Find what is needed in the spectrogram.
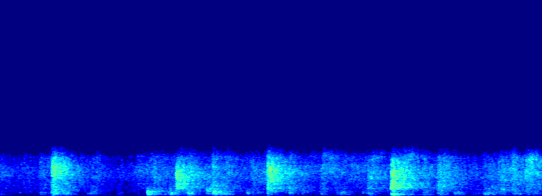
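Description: Gloved punches and kicks landing during kickboxing sparring: about five sharp thuds and slaps at irregular intervals, the loudest about three quarters of the way through, with scuffing footwork on a wooden floor between them.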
